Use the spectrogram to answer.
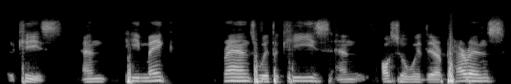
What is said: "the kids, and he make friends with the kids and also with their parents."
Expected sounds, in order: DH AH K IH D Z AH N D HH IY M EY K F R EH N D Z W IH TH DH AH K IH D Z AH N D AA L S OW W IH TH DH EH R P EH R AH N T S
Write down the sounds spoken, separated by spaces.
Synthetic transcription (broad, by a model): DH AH K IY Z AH N HH IY M EY K F R EH N D Z W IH DH AH K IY Z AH N AA L S OW W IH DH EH R P EH R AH N T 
